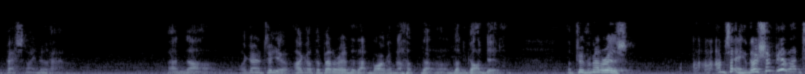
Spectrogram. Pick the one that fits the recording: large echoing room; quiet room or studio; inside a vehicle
large echoing room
